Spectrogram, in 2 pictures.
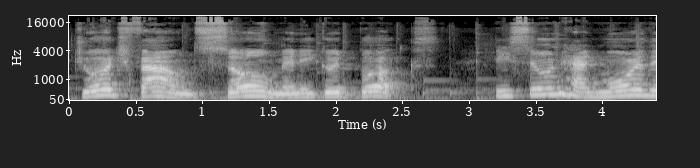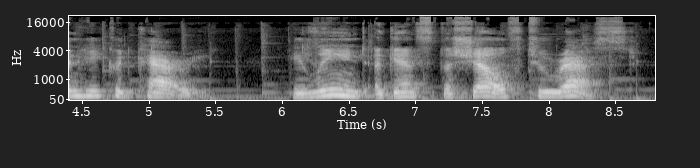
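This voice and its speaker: Taking it slowly, a woman with a mid-range voice reads a picture book to young kids, with soft music playing in the background. She's expressive in storytime fashion, lengthening words for emphasis and chatting in asides.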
